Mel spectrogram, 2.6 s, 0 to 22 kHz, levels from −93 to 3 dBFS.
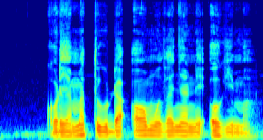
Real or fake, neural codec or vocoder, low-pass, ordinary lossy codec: real; none; none; none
